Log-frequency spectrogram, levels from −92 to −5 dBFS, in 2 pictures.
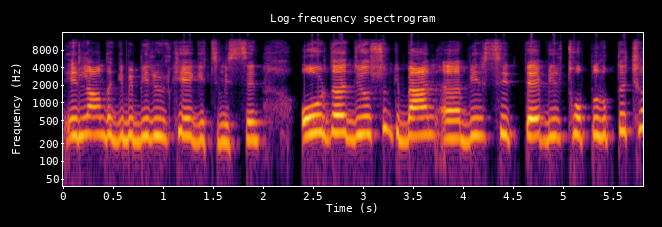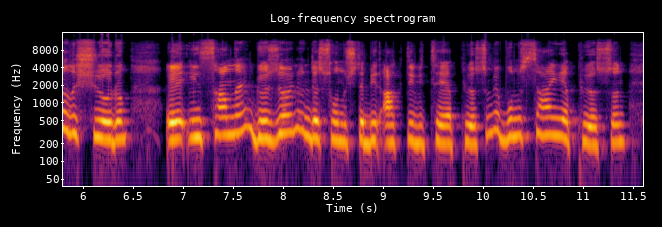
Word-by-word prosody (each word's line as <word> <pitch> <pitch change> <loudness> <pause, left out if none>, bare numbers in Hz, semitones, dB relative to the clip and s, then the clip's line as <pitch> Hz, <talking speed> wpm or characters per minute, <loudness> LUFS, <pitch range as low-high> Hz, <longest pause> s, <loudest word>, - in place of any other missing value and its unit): İrlanda 285 +1 +1
gibi 255 -1 -2
bir 270 0 -1
ülkeye 275 +1 0
gitmişsin, 225 0 -4 0.4
orada 310 -1 +5
diyorsun 295 +5 0
ki: 225 - -4
"Ben, 280 +1 +6
eee, 250 -2 +2
bir 275 +1 -2
sirkte, 275 -2 +2
bir 265 +1 -5
toplulukta 280 +2 -2
çalışıyorum." 260 -8 +1 0.4
Eee, 235 +1 +7
insanların 285 +6 -2
gözü 245 +2 +1
önünde 310 -5 +1
sonuçta 230 -2 -2
bir 225 -2 -1
aktivite 210 0 -5
yapıyorsun 200 - -4
ve 255 - -5
bunu 270 +2 -2
sen 280 +2 -4
yapıyorsun. 215 -6 -4
260 Hz, 140 wpm, -24 LUFS, 230-285 Hz, 0.4 s, Eee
